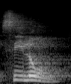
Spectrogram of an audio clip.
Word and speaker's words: coelom: सी ये बोलने के लिए हम सीलोम बोलते हैं, बट it starts with C एंड COE is pronounced as सी. इट इज नॉट SEEC. COEC, सीलोम.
